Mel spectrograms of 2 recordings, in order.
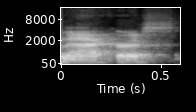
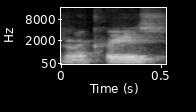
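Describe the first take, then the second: First: The second syllable has an 'oh' vowel. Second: The second syllable has an 'ee' vowel. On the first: This is how most people say the name. The speaker calls it wrong. "most people do Macros" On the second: This is how the family says the name. The speaker calls it right. "my father always said it was Macrease, so that's how I pronounce it"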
